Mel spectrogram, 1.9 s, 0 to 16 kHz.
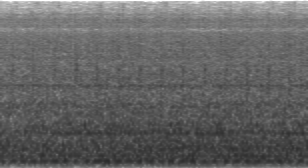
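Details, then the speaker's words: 1987 Toyota pickup, 22R engine, which intermittently would not idle; after a carburetor rebuild, with the idle mixture screw three and a half turns out and base idle set at 750 rpm, it shows a smooth, even low idle without stumbling or surging. Normal idle. "I've got my base idle set at 750 RPMs but I'm probably going to turn that up just a little bit seems too low to me but 750 3 and 1/2 turns it's idling"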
